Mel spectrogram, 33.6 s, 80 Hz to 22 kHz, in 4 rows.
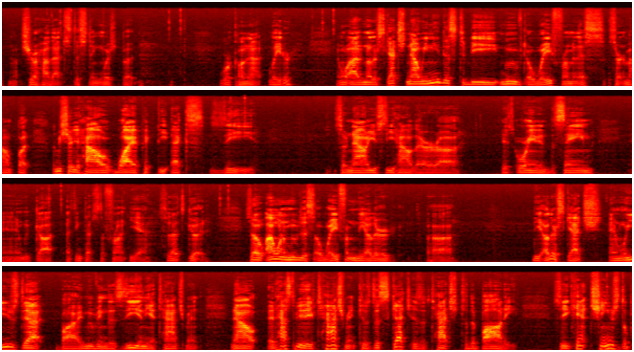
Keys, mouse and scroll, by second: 0.7 click, 2.2 click, 4.2 click, 11.5 click, 17.4 click, 19.7 click, 26.8 click, 33.3 click.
